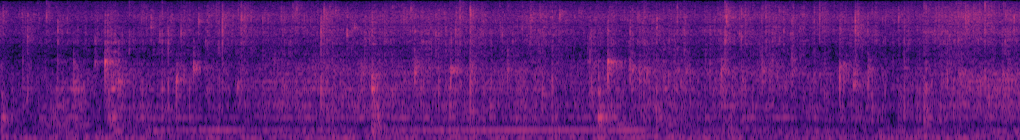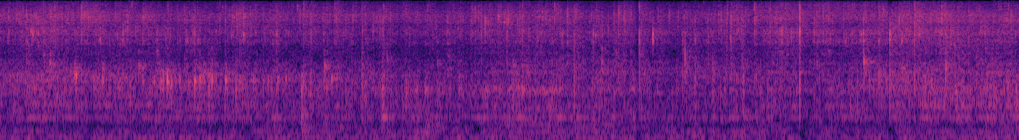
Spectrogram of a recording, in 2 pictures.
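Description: Poha cutlets fry in a pan of hot oil with a steady, dense sizzle and crackle that holds at an even level without pause for about ten seconds.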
